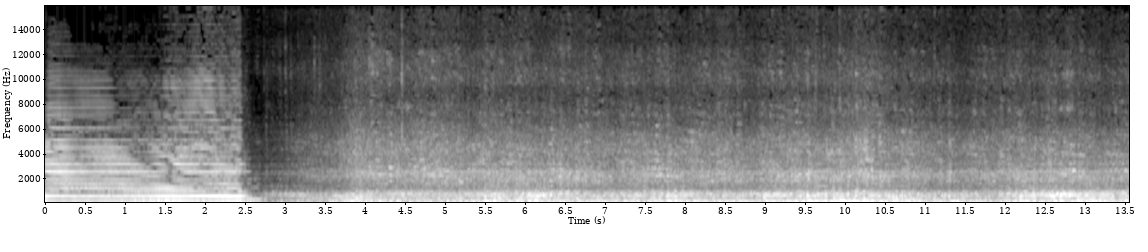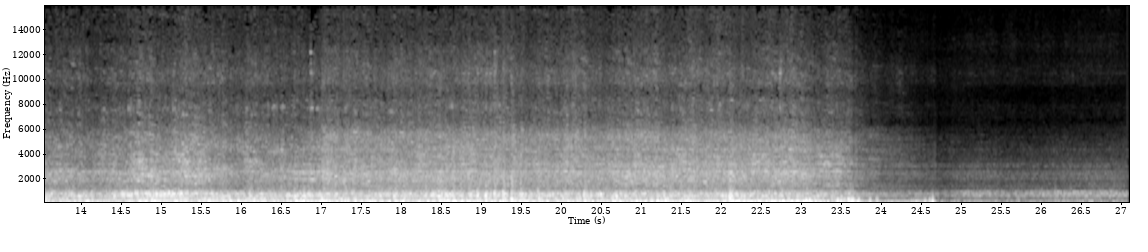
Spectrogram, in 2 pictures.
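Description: Locomotive horn sounding one steady blast for about two and a half seconds, then an express train running past at speed, with a loud rumble of wheels on rail. The passing noise drops away sharply near the end.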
